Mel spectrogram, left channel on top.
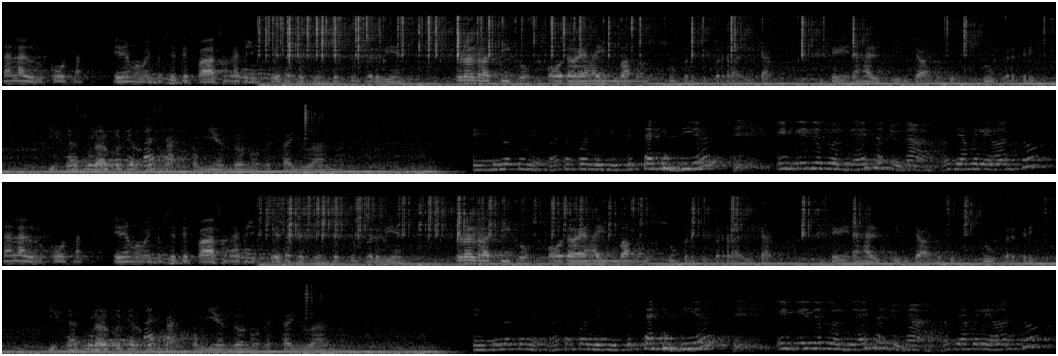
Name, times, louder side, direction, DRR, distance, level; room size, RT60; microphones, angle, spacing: voice 1, 0.0-4.1 4.5-7.7 8.2-10.4 11.0-14.1, equal, ahead, 5 dB, 1.8 m, -43 dB
voice 2, 1.4-2.8 11.2-12.3 15.2-20.9, left 1 dB, 50° left, 2 dB, 4.6 m, -45 dB
sound 1, 2.5-14.9, left 2 dB, 70° left, 3.9 m, -40 dB
29.5 x 24.5 x 7.5 m, 1.0 s
head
